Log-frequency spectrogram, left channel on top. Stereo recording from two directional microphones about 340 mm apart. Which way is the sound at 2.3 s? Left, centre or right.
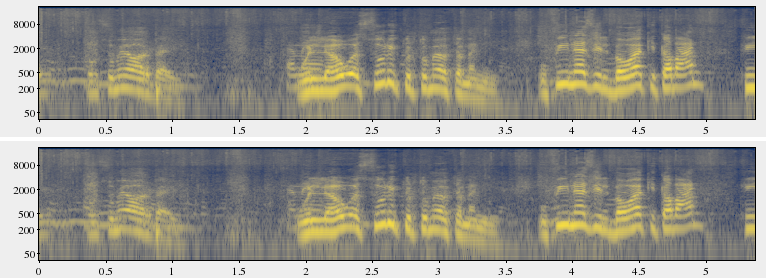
Left.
